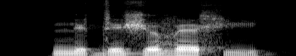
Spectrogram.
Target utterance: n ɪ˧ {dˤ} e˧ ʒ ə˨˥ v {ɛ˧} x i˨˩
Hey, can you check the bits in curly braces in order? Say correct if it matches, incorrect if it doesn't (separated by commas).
incorrect, correct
